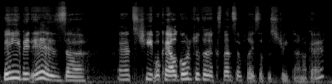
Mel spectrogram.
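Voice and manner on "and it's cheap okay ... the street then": ordinary delivery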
